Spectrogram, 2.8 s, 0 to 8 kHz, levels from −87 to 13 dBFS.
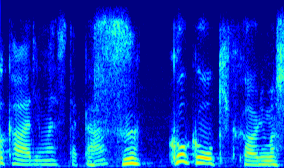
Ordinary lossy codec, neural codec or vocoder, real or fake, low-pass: Opus, 32 kbps; codec, 16 kHz, 16 kbps, FreqCodec, larger model; fake; 7.2 kHz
